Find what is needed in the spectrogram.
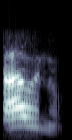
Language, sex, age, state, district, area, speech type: Telugu, male, 60+, Andhra Pradesh, Sri Balaji, rural, conversation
